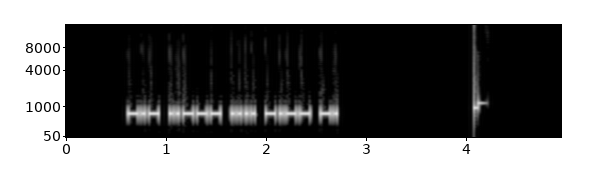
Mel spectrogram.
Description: Morse code, heard as a keyed tone, about 34 wpm, 700 Hz. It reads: K2HYN
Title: USA Call Signs - 5 Characters - 3x Character Spacing - 35wpm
